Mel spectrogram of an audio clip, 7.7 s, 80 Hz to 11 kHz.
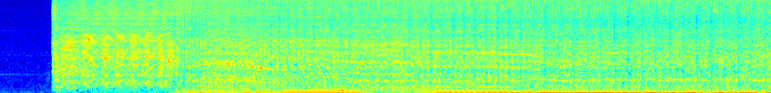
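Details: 1994 Saab 9000 non-turbo 5-speed, injectors rebuilt, vacuum leak plugged, new battery: engine fires, settles, then idle drifts up and down, surging; data stream good, compression good, owner suspects throttle position sensor, unconfirmed.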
